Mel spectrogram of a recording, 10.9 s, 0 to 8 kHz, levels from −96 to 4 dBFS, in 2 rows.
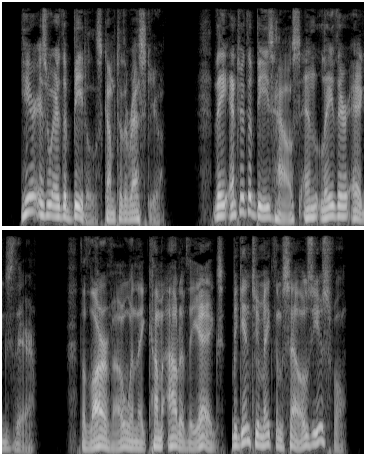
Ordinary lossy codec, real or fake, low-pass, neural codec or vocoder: MP3, 64 kbps; real; 7.2 kHz; none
